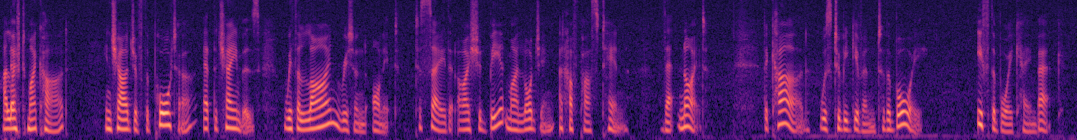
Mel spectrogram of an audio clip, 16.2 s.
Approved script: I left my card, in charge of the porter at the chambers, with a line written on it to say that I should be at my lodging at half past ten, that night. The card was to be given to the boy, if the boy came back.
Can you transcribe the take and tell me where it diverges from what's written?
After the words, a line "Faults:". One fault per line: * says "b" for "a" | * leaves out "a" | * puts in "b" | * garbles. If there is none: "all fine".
I left my card, in charge of the porter at the chambers, with a line written on it to say that I should be at my lodging at half past ten, that night. The card was to be given to the boy, if the boy came back.
Faults:
all fine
